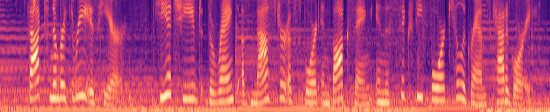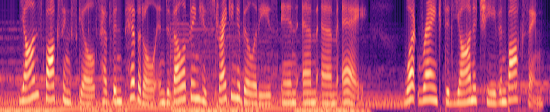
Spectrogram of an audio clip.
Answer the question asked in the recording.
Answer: Correct answer, Master of Sport.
